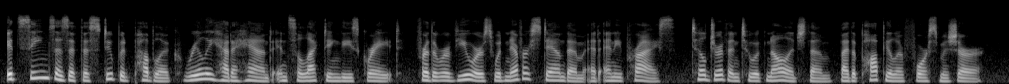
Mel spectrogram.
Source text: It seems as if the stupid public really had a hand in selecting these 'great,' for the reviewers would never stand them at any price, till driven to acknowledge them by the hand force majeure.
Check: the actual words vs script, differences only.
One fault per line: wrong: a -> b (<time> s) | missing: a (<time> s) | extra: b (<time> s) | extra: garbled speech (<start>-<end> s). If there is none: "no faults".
wrong: hand -> popular (8.6 s)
